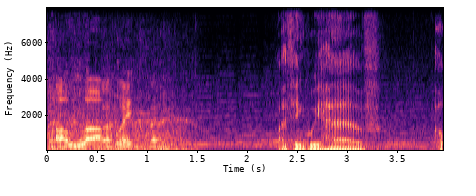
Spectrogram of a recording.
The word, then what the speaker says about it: Allah: complications of language infliction is on the second syllable Allah I think we have a wonderful story I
